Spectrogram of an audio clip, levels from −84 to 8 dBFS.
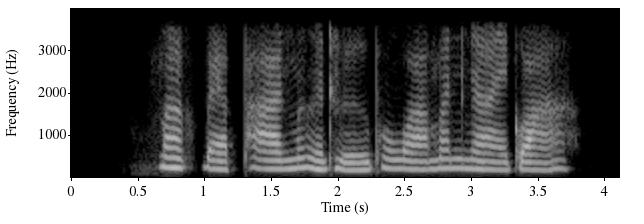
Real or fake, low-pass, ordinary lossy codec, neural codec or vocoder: fake; 3.6 kHz; none; codec, 24 kHz, 3 kbps, HILCodec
